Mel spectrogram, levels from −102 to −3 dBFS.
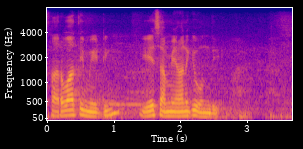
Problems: constant background noise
